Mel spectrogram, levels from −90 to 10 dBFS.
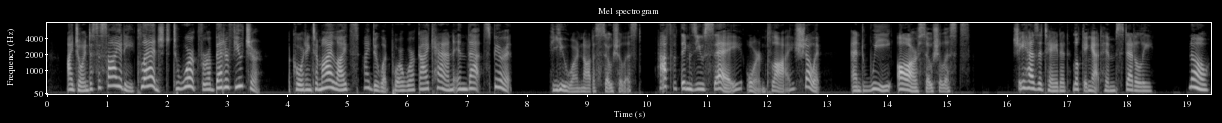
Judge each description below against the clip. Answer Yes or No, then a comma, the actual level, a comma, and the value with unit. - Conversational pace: Yes, average, 155 wpm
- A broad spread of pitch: Yes, wide, 6.9 semitones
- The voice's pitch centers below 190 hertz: No, high, 220 Hz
